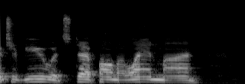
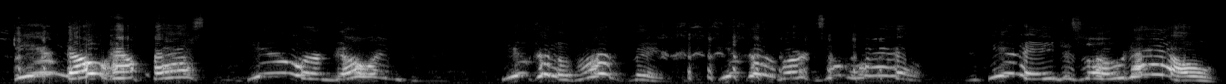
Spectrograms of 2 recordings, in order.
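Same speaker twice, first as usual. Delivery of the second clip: very high scolding wife voice, drawn out downward. Comparing a traffic officer's questions to a wife, imitating a wife. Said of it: "they start to sound like a wife".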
